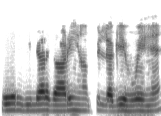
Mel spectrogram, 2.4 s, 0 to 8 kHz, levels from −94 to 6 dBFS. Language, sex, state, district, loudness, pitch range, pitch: Hindi, male, Bihar, Araria, -20 LUFS, 145-160 Hz, 150 Hz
